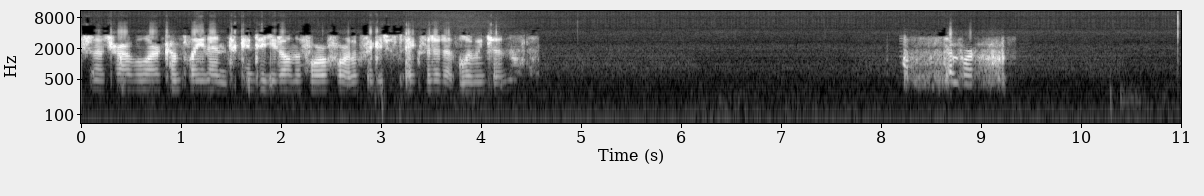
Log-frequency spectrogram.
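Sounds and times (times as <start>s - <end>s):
tinny radio voice: 0.0s - 4.6s, 8.2s - 9.4s
radio click: 8.0s - 9.3s.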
